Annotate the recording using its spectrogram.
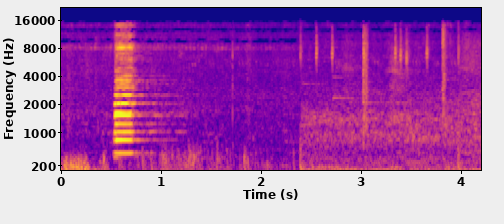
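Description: A single short car horn honk about half a second in.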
